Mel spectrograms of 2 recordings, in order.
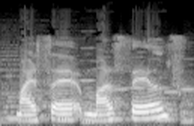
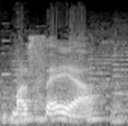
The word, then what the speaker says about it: Marseille: I was surprised the other day that Marseilles is called Marseilla.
